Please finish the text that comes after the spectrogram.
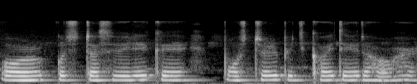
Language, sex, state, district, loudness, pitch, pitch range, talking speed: Hindi, female, Arunachal Pradesh, Papum Pare, -14 LUFS, 200 Hz, 195-205 Hz, 130 wpm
